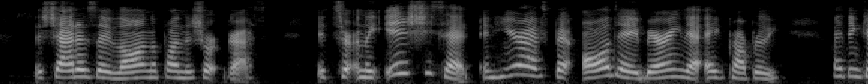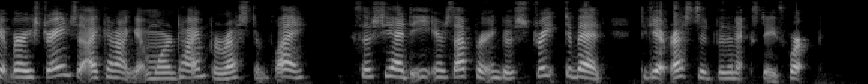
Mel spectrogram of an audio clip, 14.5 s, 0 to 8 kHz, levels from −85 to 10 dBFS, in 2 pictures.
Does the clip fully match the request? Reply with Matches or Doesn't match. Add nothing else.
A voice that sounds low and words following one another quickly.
Doesn't match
